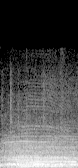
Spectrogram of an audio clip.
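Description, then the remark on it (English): A crowd boos about moving season in New York, in a steady, dense wall of voices that holds at an even, fairly loud level for a second or two, with no individual speech standing out. “Can we, you know, insert like a little cheering, like booing here to like, you know, demonstrate how we feel about that?”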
